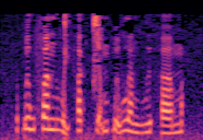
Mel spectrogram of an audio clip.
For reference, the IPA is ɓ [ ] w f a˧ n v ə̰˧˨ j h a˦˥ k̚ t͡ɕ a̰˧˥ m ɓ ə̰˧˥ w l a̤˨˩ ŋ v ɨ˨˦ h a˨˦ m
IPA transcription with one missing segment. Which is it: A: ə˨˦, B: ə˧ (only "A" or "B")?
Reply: B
